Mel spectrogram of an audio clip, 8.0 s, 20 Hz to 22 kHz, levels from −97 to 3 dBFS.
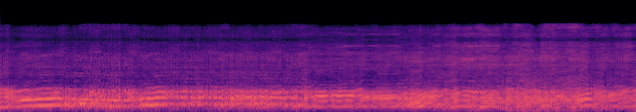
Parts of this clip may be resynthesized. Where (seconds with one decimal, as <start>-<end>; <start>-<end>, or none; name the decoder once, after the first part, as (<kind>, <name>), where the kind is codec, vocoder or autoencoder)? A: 0.0-1.0 (vocoder, Vocos); 1.6-8.0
